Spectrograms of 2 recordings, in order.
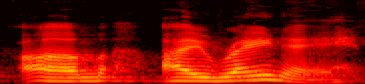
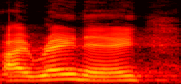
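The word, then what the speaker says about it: εἰρήνη: is the Greek word eirene. Now, it's spelled E-I-R-E-N-E. But I have a terrible time with pronunciation. So I literally have the word I, then the word rain, and then the letter A to make sure I can pronounce it correctly.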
